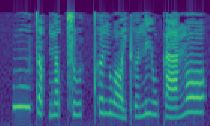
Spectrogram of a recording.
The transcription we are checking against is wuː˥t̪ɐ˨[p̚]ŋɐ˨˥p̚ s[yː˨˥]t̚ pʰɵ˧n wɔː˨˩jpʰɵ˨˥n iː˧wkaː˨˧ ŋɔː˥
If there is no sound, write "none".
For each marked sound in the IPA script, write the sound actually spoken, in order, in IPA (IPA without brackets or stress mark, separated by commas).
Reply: p̚, uː˨˥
